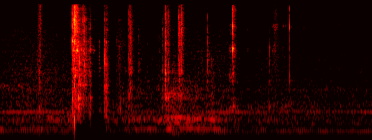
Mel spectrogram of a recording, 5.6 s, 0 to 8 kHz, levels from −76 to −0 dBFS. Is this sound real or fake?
real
